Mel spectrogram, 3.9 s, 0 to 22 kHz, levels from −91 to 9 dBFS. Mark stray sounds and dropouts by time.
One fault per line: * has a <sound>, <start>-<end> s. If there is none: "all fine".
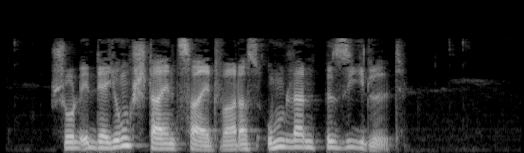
all fine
